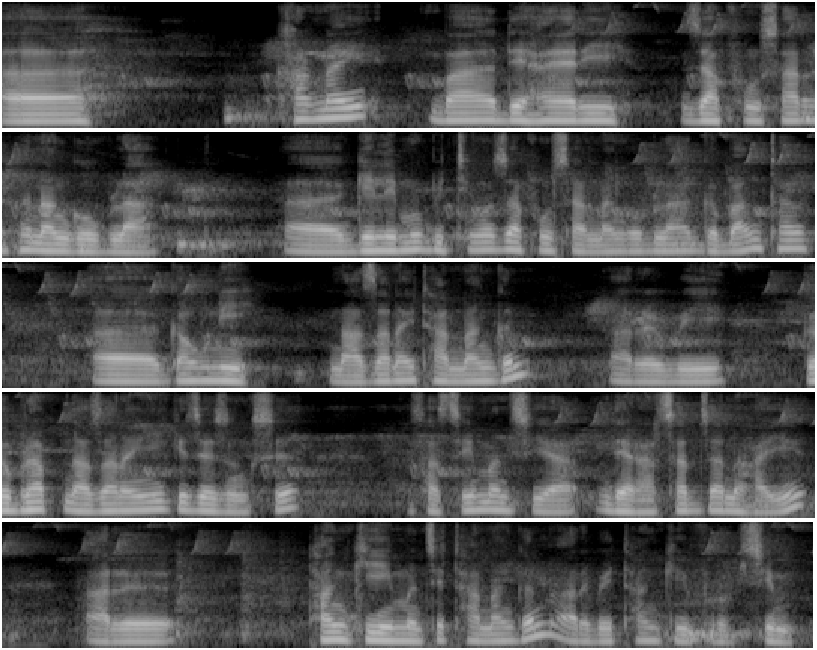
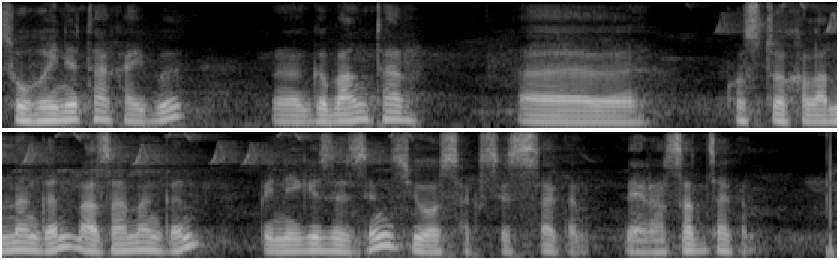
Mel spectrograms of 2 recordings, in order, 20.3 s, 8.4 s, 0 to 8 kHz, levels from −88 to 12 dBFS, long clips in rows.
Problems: low volume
